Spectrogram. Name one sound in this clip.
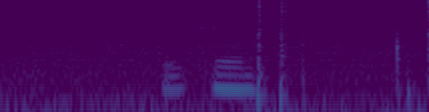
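A man speaks a few quiet words close to the microphone.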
